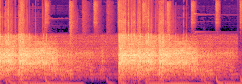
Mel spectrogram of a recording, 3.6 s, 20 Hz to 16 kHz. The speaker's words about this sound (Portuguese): Meu, isso é o Mike Tyson treinando num saco de pancada. Ele dando 5 socos em 1 segundo. Você tem noção? Além da rapidez, não são 5 socos. São 5 socos do Mike Tyson.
